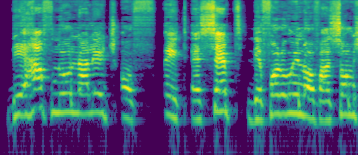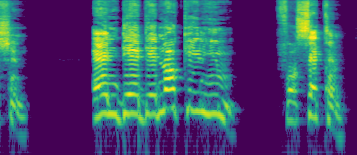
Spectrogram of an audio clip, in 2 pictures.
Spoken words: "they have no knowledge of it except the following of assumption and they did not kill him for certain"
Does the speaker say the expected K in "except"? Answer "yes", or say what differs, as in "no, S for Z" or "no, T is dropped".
yes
